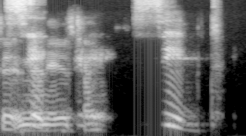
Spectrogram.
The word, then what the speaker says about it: Sigd: How did they pronounce it in the native tongue? Sigd, Sigd.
